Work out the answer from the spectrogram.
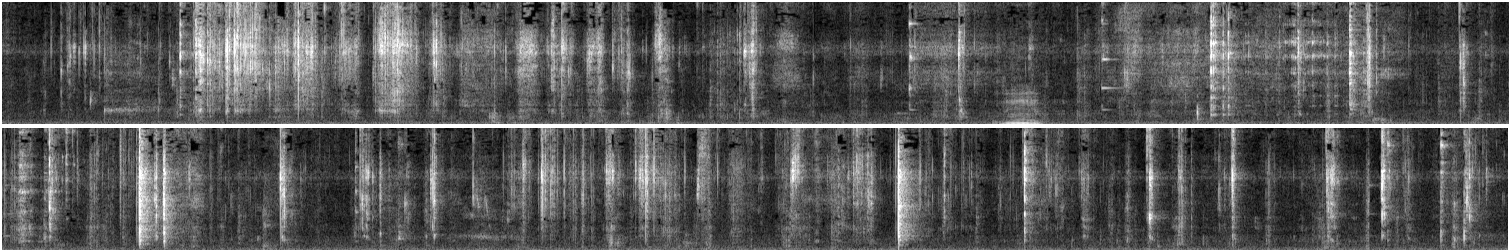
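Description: Close chewing and crunching of crispy oven-baked salmon head, with scattered small crackles and clicks throughout. A brief low hum, falling in pitch, about seven and a half seconds in.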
